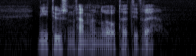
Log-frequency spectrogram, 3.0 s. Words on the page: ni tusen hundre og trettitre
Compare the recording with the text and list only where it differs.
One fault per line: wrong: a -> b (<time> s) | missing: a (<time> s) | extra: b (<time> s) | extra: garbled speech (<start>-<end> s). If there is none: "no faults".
extra: fem (1.2 s)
